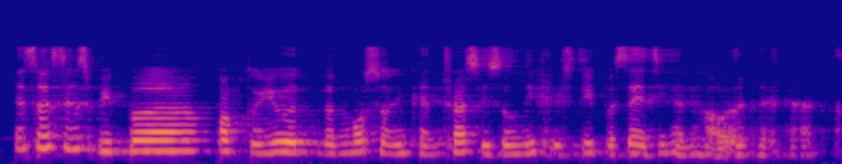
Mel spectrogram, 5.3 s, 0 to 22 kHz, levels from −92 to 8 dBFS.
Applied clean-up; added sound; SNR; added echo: neural mask model DeepFilterNet 3.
